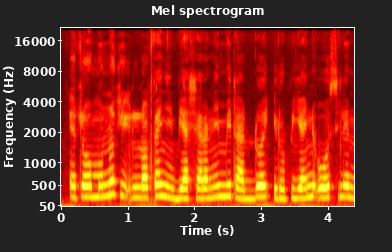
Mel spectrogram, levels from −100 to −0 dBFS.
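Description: The speech recording has no audible technical faults anywhere in the signal.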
